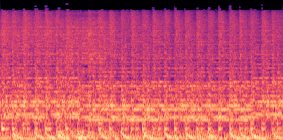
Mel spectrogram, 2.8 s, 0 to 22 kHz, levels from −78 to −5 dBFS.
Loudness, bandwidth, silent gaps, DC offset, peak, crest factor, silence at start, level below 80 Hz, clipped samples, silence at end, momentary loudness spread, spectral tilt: -10 LUFS; 19 kHz; none; under 0.1%; 0 dBFS; 10 dB; 0 s; -20 dBFS; under 0.1%; 0 s; 1 LU; -4 dB/octave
